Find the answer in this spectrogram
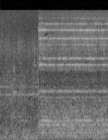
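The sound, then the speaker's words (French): A telephone rings with a bright, steady electronic tone. It starts about a third of the way in and holds unbroken to the end over a low background hum. “Le téléphone a sonné. Il prend l'appareil.”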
